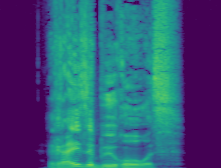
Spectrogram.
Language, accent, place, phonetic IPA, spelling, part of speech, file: German, Germany, Berlin, [ˈʁaɪ̯zəbyˌʁoːs], Reisebüros, noun, De-Reisebüros.ogg
- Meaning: plural of Reisebüro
